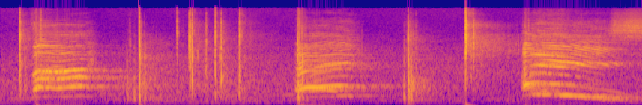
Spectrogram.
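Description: Step routine: three short shouted chant calls about a second and a half apart, with sharp hand claps and body slaps rapping out between them.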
